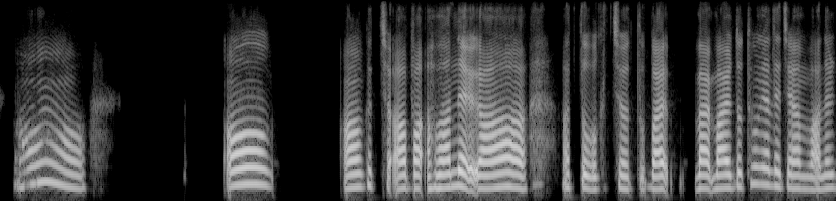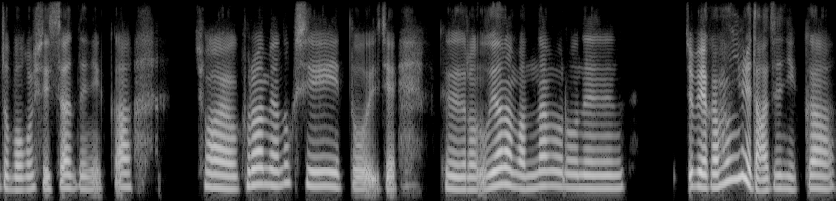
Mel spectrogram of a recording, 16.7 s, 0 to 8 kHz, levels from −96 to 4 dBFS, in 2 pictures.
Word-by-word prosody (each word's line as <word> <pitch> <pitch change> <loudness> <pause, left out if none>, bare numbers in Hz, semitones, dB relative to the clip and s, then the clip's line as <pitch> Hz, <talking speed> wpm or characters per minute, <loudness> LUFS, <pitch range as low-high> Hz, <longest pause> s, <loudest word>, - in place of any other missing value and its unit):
어. 235 -4 -2 1.4
어. 250 0 +5 0.8
아 205 +1 +5
그쵸. 230 +1 -5
아 195 +1 +5
마 200 -1 +4
마늘. 205 +1 +5
아. 200 0 +6 0.3
아 - - -3
또 185 -2 0
그쵸. 190 0 -4
또 - - -11
말 190 -2 +3 0.3
말 195 0 +4
말도 200 +3 +3
통해야 250 +2 -2
되지만 200 -4 0
마늘도 195 +1 -2
먹을 180 +2 -3
수 - - -7
있어야 195 +1 -2
되니까. 195 +2 -6 0.6
좋아요. 200 -4 0
그러면 240 +2 0
혹시 225 -5 -3
또 95 0 -4
이제 - - -6 0.4
그런 185 -1 -3
우연한 235 +2 +2
만남으로는 200 -1 -3 0.6
좀 220 +1 -2
약간 205 +1 +3
확률이 330 +6 +1
낮으니까 190 +2 -3
200 Hz, 245 characters per minute, -20 LUFS, 195-225 Hz, 1.4 s, 아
